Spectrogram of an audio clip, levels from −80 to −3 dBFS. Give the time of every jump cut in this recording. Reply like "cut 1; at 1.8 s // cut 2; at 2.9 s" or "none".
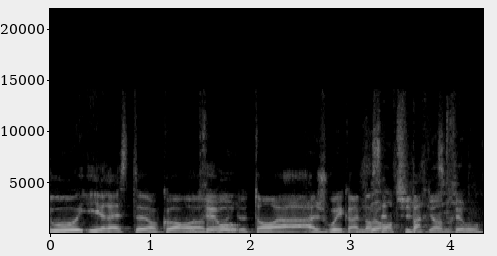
cut 1; at 1.0 s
